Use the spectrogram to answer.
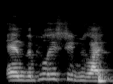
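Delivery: ordinary talk, nothing marked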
